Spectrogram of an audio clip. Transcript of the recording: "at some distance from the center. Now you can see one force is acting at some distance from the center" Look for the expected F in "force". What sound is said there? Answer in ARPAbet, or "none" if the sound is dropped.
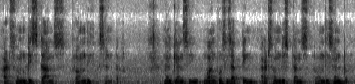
P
